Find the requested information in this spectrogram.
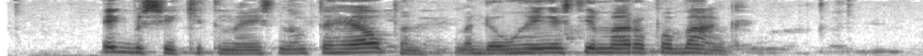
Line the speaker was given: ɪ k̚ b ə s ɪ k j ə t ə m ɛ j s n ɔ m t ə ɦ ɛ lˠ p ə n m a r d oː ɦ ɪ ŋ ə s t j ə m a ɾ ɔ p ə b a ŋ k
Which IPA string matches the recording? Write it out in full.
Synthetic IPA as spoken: ɪ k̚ b ə s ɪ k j ə t ə m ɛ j s n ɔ m t ə ɦ ɛ lˠ p ə n m a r d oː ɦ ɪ ŋ ə s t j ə m a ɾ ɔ p ə b a ŋ k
